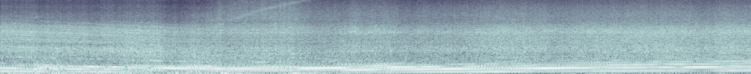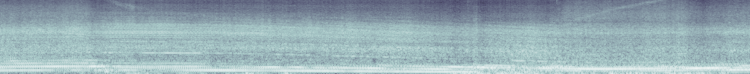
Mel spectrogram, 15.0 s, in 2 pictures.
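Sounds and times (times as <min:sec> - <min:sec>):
car engine revving on dyno: 0:00.0 - 0:15.0.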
